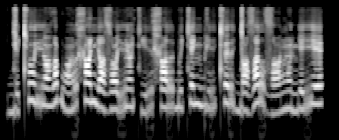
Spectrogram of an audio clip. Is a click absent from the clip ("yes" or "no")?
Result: yes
